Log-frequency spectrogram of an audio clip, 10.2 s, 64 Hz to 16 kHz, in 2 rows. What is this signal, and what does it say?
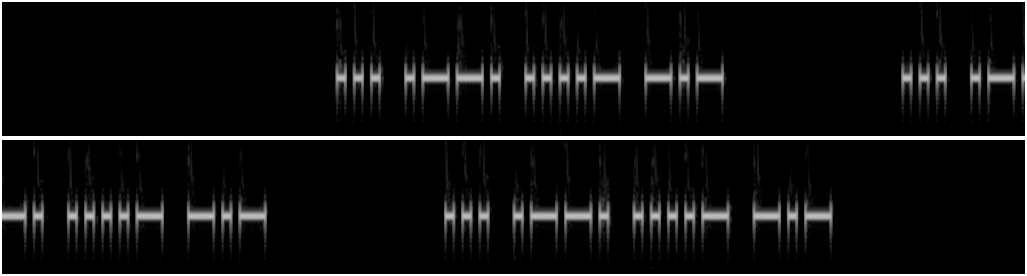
Morse code, heard as a keyed tone, about 28 wpm, 700 Hz. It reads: SP4K SP4K SP4K
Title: DXCC-100 Call Signs - 4 Characters - Repeated 3x - 28wpm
